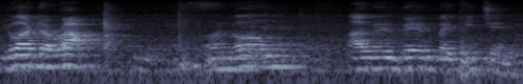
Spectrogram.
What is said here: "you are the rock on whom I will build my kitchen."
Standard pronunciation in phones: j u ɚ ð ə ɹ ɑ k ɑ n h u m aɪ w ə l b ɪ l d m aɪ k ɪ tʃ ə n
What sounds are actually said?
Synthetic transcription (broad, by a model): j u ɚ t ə ɹ ɑ k ɑ n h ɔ aɪ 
